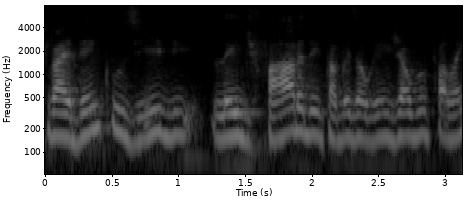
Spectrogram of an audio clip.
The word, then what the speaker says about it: farad: A gente vai ver, inclusive, lei de Faraday, talvez alguém já ouviu falar em Faraday. Mas a unidade de capacitância não é o nome dele com a pronúncia correta, Faraday. É Farad.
